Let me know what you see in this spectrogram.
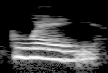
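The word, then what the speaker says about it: gwau: any word in English the way that they're pronounced in Welsh so the Welsh word for knitting or to knit is gu um and I I checked that with Avon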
